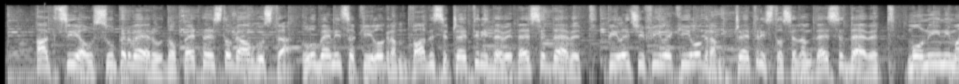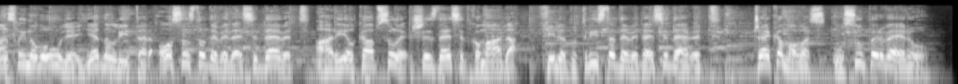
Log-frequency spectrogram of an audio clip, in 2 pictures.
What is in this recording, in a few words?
TVC, serbian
